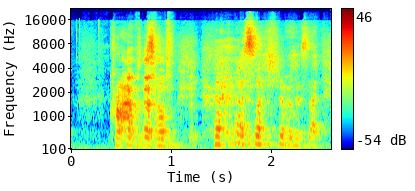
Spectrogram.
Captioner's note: all laughing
